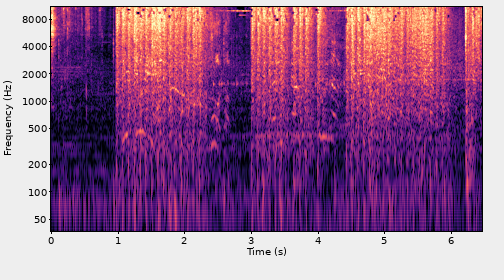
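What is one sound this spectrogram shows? Rifle shots ring out in rapid bursts.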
